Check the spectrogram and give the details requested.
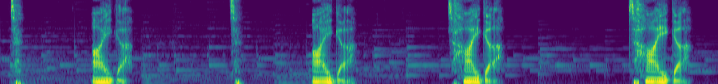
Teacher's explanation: Muy importante que escuchamos este sonido de aire después de la T. · En inglés no, es lo que llamamos alveolar, así que arrastra la lengua un poquito hacia atrás, donde no toca los dientes, solamente la encía detrás de los dientes. Así que sería cogiendo presión y sin voz.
